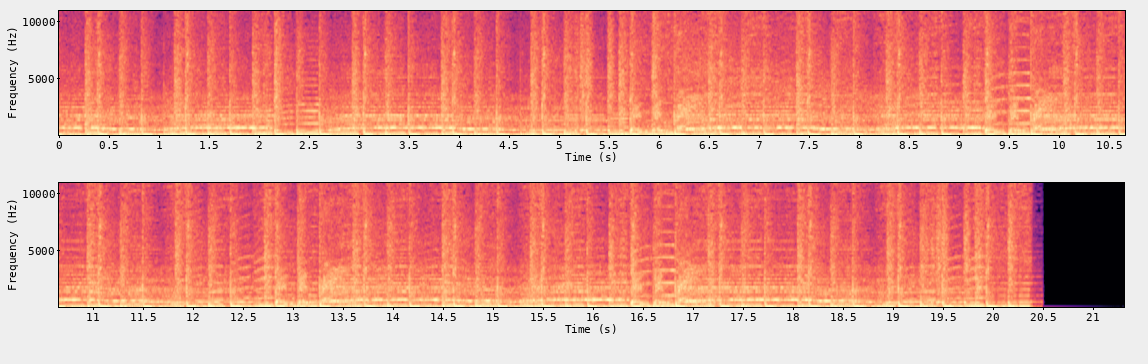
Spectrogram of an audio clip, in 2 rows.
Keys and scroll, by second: 0.9 space, 1.9 space, 9.4 ctrl+z, 9.6 ctrl+z, 10.5 ctrl+z, 11.9 space, 12.3 ctrl+z, 15.1 space.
